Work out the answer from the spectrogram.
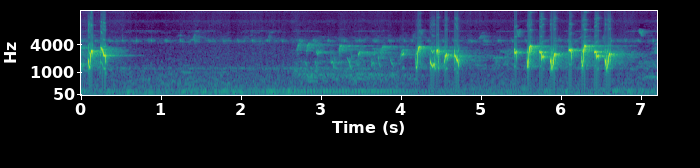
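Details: Dok Taeng bird song in an original recording with many phrases: scattered short whistles and soft warbling over a low hum, then two loud, quick runs of steeply falling whistled notes.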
